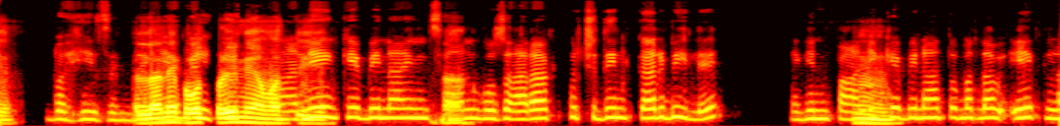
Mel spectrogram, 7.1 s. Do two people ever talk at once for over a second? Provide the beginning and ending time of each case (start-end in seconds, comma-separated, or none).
0.9-2.2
